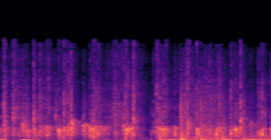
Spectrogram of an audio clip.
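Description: A studio audience breaks into steady, close applause lasting the full two seconds, a dense continuous patter of many hands with faint tonal sounds emerging underneath toward the end.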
